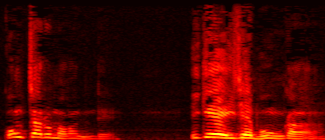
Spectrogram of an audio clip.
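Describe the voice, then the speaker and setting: A whiny crowd of hungry wanderers grumbling and moaning over their food, as a preacher puts them on. The voice sits high, swings widely up and down, and has a husky edge. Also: male voice, lively intonation, measured pace, darkish tone, exaggerated voice.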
